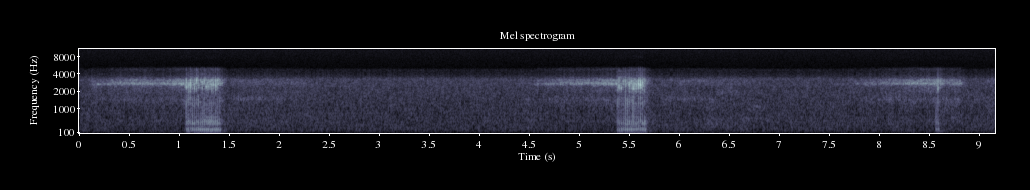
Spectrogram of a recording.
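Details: Sleeping 13-month-old Pit Bull snoring; three harsh, raspy snorts spaced several seconds apart, the last one shorter and softer, with quiet whistly breathing between them.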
